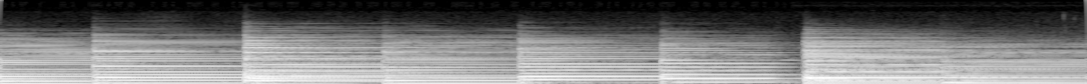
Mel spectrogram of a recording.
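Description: Jazz piano playing a walking bass line, one low note per beat under right-hand chords held for each whole bar, chords changing about every three seconds, clear and solo with no talking.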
